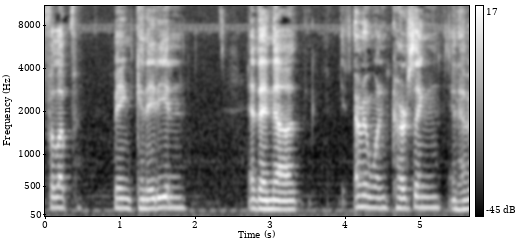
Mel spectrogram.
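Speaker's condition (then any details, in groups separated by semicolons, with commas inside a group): Cerebral palsy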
